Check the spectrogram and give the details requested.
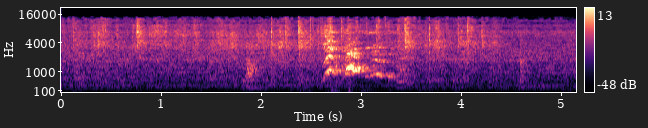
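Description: A pug puppy barking at a running Roomba robot vacuum: a short yip about two seconds in, then a longer, falling bark just under three seconds in. A steady low hum runs underneath.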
